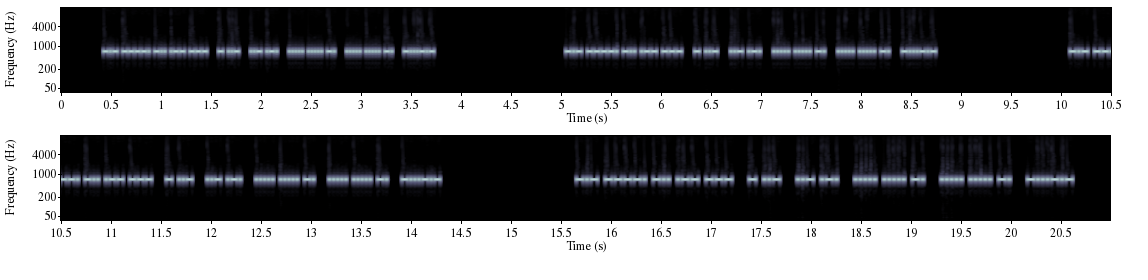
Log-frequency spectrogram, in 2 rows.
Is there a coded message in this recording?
Yes: Morse code from 0.4 to 20.6 s, heard as a keyed tone, about 66 wpm, 700 Hz. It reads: K9DWO TU UR 55N 55N <BK> K9DWO TU UR 55N 55N <BK> K9DWO TU UR 55N 55N <BK> K9DWO TU UR 55N 55N <BK>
